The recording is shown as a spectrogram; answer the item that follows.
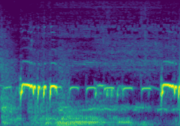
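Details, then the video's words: Local zebra dove singing on a training master recording: a loud trilled cooing phrase, then softer level coos, then another loud bubbling phrase, over a low rumbling background. "Perkutut Lokal Gacor, Masteran Anti Gagal"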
